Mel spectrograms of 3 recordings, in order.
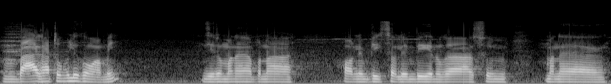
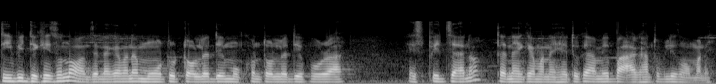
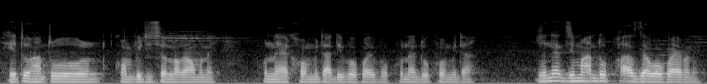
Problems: background sounds at intervals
